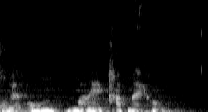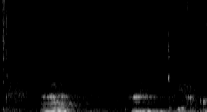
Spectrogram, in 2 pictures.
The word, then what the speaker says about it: Om Mani Padme Hum: And the mantra is pronounced on it Om Mani Padme Hum.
